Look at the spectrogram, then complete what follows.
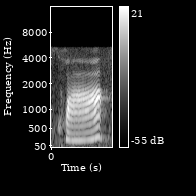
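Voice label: "kwaa2", Cantonese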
